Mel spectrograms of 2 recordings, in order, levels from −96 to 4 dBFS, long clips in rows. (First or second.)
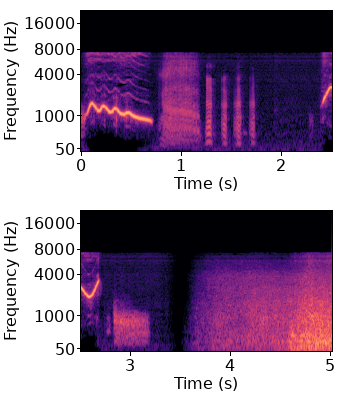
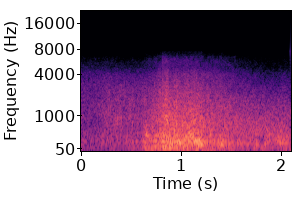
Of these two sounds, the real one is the second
